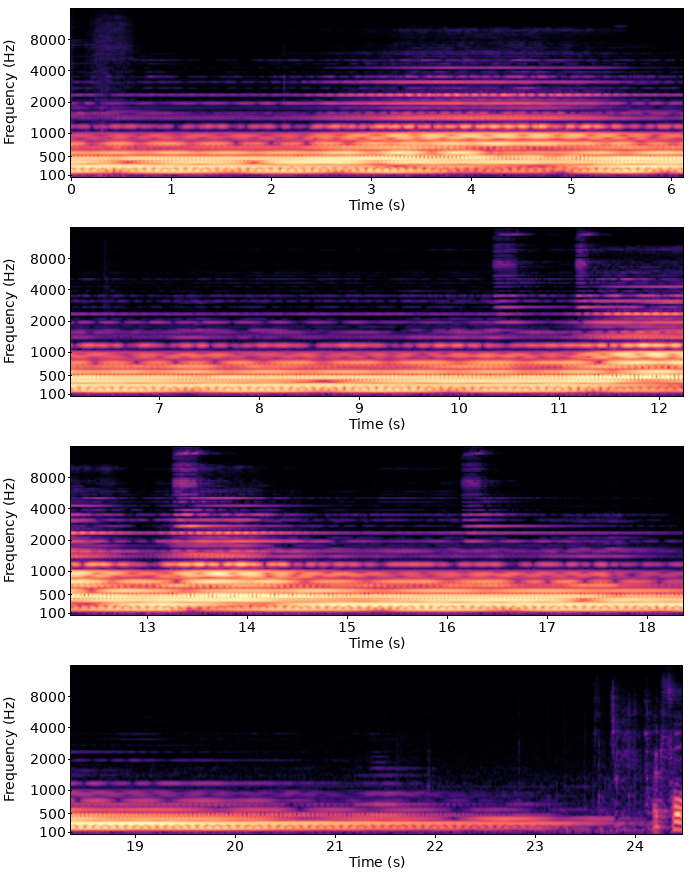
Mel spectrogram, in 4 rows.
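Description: Acoustic guitar chord held in endless, organ-like sustain by a Vo-96 acoustic synthesizer driving the strings. Higher overtones swell in around the middle, then the whole chord slowly fades away near the end.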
